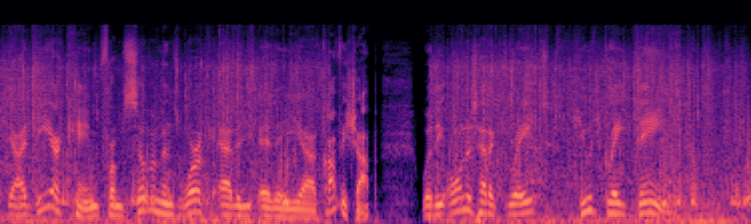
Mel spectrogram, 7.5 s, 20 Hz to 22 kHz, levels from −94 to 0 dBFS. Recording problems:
wind noise on the microphone; heavy; until 3.5 s and from 4.5 s on; 8 dB below the speech

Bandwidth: 14.5 kHz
